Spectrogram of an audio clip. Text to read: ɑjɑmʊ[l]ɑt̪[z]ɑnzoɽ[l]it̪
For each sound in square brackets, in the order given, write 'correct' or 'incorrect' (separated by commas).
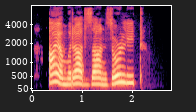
incorrect, correct, correct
